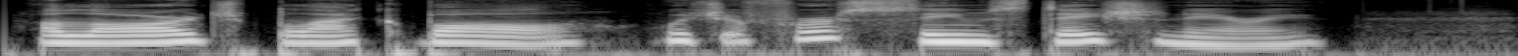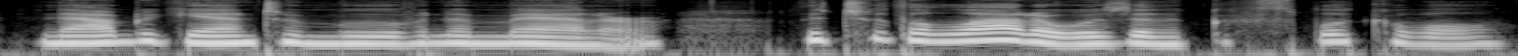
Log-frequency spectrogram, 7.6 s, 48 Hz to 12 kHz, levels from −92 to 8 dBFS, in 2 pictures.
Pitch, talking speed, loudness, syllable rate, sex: 185 Hz, 175 wpm, -16 LUFS, 5.3 syllables/s, female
